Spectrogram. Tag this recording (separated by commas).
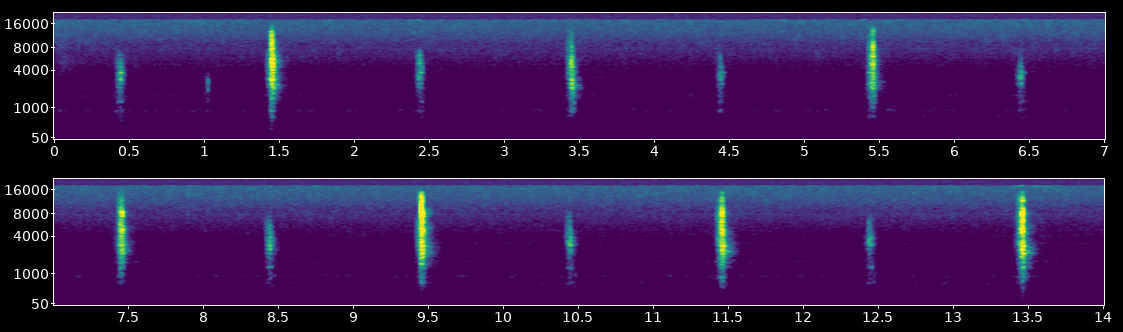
Mechanisms, Tick-tock, Clock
